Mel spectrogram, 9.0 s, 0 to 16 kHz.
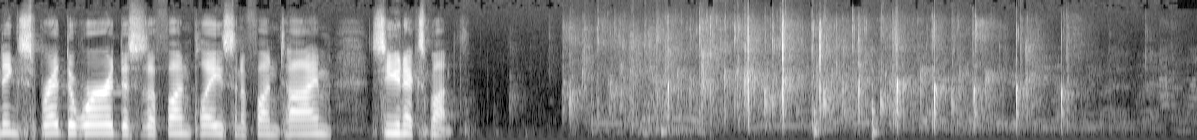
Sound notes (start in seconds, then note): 4.2 applause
